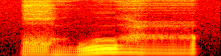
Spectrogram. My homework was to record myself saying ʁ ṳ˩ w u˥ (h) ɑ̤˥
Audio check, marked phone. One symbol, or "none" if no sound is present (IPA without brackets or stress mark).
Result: ɦ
